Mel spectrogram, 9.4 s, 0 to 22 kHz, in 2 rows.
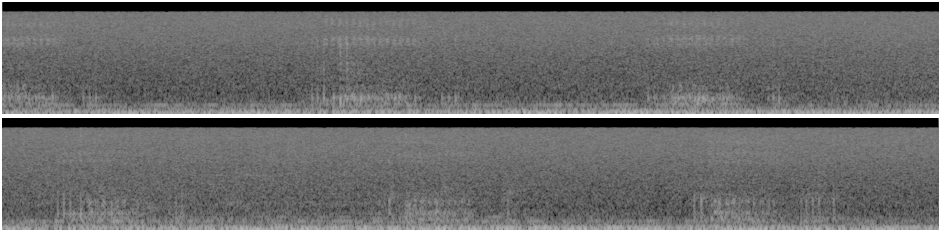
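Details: During an August 2021 massage, senior shelter-adopted cat Heidi keeps up a constant low purr, rhythmically punctuated by airy bursts roughly every two seconds as she breathes.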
